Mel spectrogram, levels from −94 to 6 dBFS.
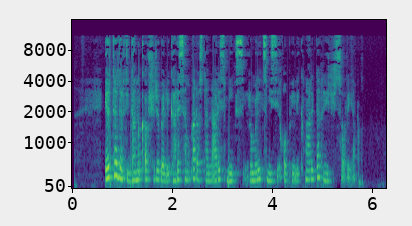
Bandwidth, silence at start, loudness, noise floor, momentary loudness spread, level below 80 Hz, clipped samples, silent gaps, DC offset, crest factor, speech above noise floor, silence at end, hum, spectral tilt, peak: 12 kHz; 0.45 s; -20 LUFS; -48 dBFS; 12 LU; -50 dBFS; under 0.1%; none; under 0.1%; 22 dB; 27 dB; 0.55 s; none; -4 dB/octave; 0 dBFS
